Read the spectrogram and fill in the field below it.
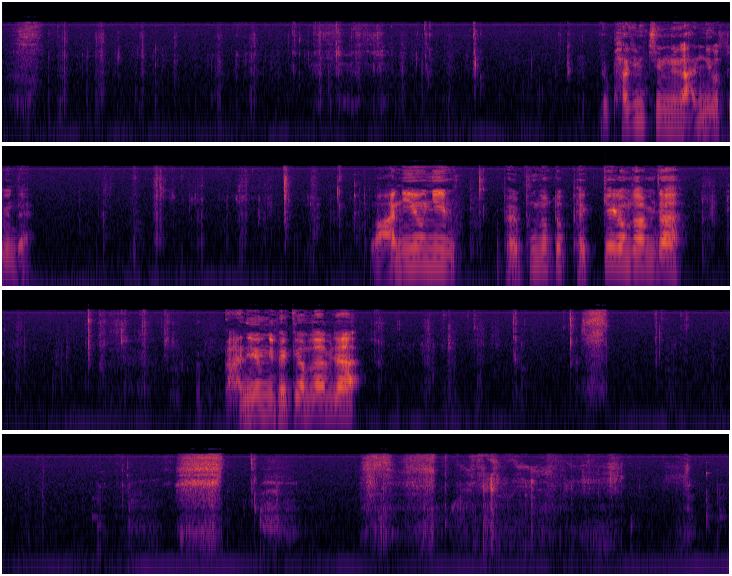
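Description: A young man slurps and chews food close to a microphone.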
